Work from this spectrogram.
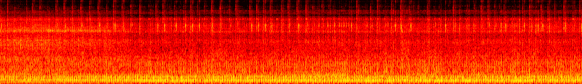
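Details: Small two-stroke farm water-sprayer engine that lacked power and ran poorly when throttled; after cleaning and adjusting the air setting screw it holds a steady, even buzz at one pitch with no surging or stumbling, running cleanly.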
